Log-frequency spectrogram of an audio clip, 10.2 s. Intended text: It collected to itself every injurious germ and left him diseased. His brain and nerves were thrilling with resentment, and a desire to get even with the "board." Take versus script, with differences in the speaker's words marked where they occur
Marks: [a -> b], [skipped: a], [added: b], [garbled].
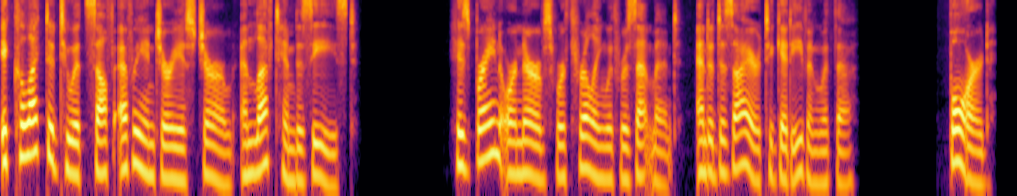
It collected to itself every injurious germ and left him diseased. His brain [and -> or] nerves were thrilling with resentment, and a desire to get even with the "board."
